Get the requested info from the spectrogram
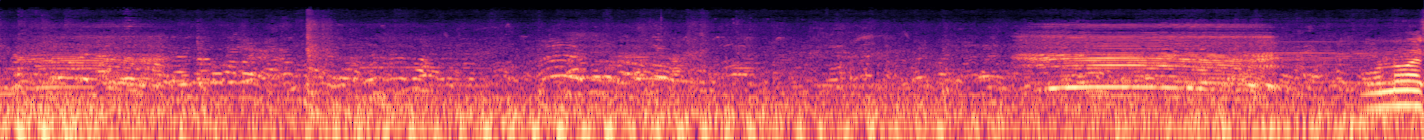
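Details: Lowing cattle at a busy market where young bulls and heifer calves are sold. Men talk over a constant crowd hum, and then a loud, strongly harmonic moo lasts nearly two seconds near the end.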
